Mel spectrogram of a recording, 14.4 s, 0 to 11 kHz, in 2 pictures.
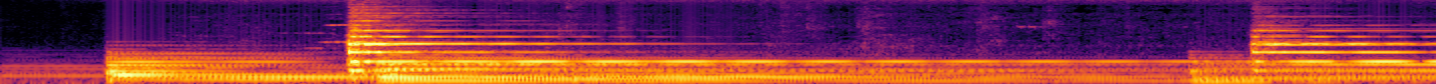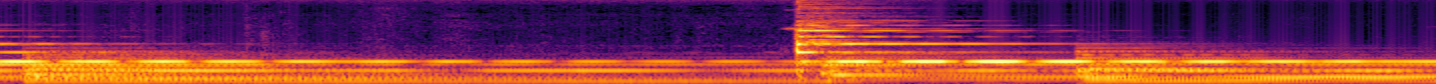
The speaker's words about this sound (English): The day after the wreck, the Mariners' Church in Detroit rang its bell 29 times for each of the crewmen lost. And this ceremony continues in Michigan today with the ship's actual bell, raised in 1995 and kept at Whitefish Point.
